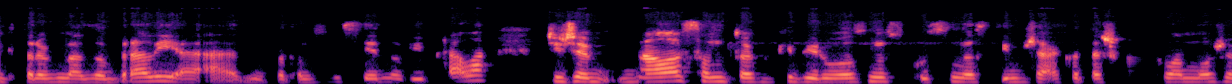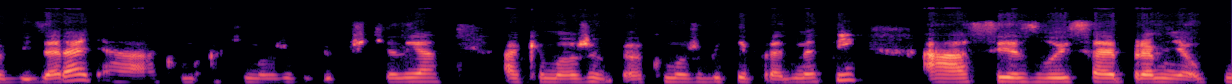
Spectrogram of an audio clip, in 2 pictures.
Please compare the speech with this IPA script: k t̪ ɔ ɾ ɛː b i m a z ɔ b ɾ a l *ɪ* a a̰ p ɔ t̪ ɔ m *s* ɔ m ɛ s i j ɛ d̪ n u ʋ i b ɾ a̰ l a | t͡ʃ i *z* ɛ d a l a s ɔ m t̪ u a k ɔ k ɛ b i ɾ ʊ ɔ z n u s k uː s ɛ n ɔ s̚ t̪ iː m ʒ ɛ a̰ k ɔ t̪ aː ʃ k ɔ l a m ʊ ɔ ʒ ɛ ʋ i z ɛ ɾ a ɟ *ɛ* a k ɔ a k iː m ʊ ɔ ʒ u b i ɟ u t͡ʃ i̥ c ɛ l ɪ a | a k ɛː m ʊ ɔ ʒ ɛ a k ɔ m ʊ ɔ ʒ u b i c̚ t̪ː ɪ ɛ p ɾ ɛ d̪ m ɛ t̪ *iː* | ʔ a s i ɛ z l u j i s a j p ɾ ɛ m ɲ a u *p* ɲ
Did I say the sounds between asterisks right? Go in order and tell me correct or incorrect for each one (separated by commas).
incorrect, correct, incorrect, incorrect, incorrect, correct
